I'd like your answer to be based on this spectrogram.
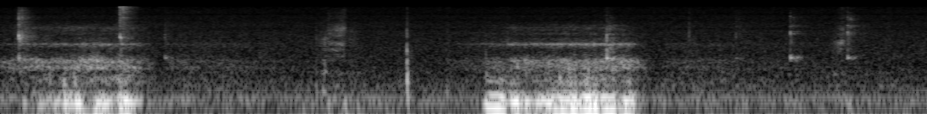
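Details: A sleeping dog snoring hard: two loud, rattling snores about three seconds apart, with quiet breathing between.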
